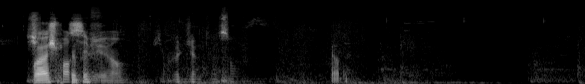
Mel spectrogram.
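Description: Game spell effects zap and crackle.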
